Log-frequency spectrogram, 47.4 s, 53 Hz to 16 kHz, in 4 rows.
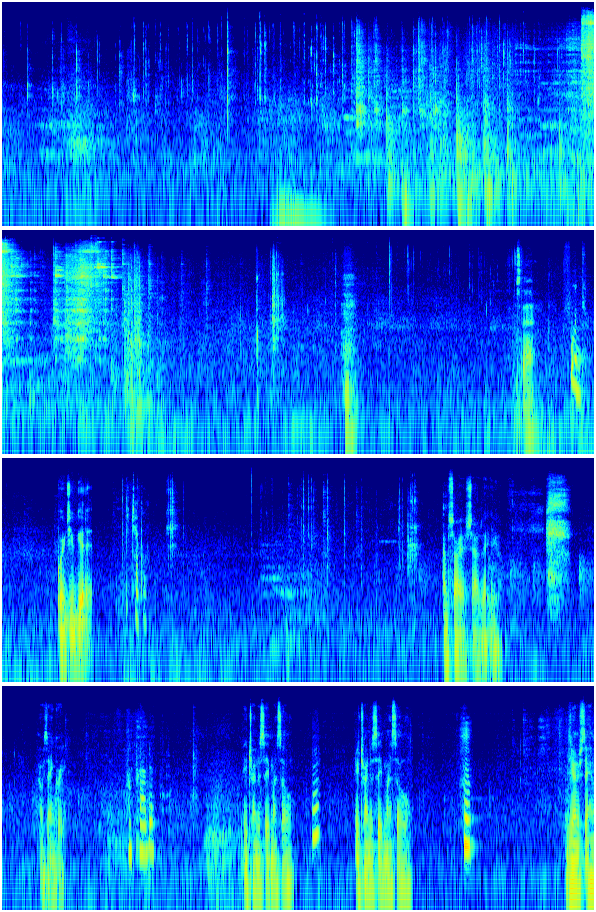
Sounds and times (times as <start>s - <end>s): Inside, small room: 0.0s - 47.3s.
